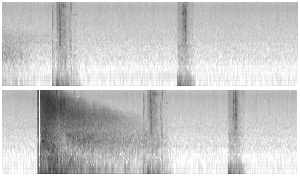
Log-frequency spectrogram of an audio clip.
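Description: A rifle bolt is worked with metallic clacks.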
